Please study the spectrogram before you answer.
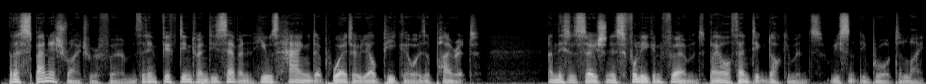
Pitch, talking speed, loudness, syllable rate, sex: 90 Hz, 215 wpm, -21 LUFS, 6.6 syllables/s, male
